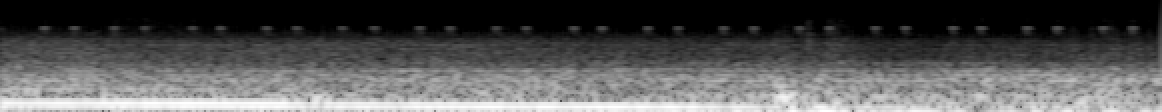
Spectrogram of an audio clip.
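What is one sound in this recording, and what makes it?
Tyres roll on the road with a low rumble.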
